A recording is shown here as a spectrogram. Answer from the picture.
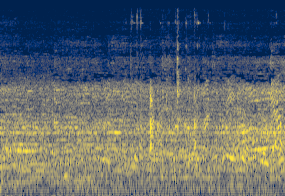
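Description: Ballpark PA music playing over crowd chatter in the stands, with a single sharp knock about two seconds in.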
